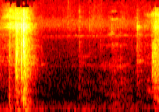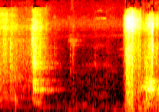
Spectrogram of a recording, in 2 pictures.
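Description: A few short scraping and rustling sounds from a thin wire being worked into the steel frame of a combine header. The loudest comes near the end.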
